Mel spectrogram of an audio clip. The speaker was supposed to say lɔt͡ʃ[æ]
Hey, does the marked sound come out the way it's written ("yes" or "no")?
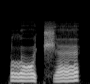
yes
